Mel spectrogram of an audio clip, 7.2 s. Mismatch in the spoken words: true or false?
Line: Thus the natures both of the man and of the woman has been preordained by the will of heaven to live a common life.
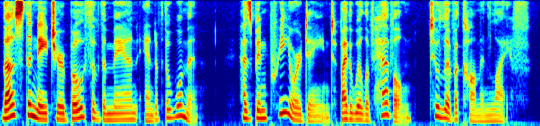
true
